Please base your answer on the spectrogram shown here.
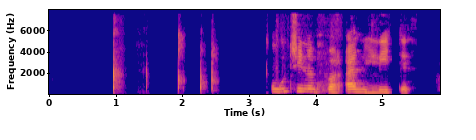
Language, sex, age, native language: Icelandic, male, 9, Icelandic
